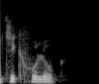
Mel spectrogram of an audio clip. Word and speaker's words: Chicxulub: Pues, y, creo, que la, pronunciación, la X, es como la J. Entonces creo que es como Chicxulub.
